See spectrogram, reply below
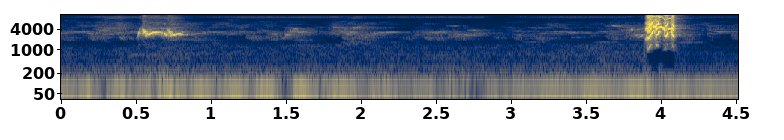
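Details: A green-cheeked conure in the morning: one mid-pitched scratchy squawk, a quiet stretch with faint twitters, then a single loud harsh screech, over a soft low hum.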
